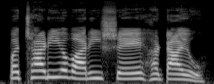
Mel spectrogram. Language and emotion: Sindhi, neutral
